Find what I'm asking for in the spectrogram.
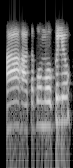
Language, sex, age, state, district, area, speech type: Sindhi, female, 45-60, Maharashtra, Thane, urban, conversation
